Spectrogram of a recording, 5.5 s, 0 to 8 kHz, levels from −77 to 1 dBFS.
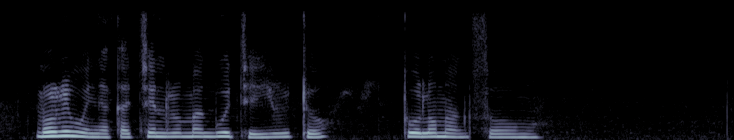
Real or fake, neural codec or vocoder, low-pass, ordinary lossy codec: fake; codec, 16 kHz, 2 kbps, X-Codec, HuBERT features, trained on balanced general audio; 7.2 kHz; none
